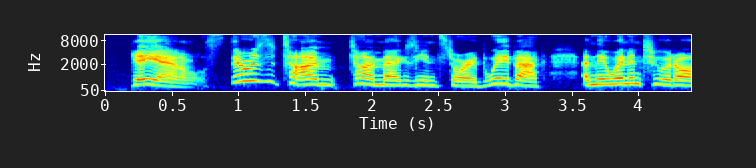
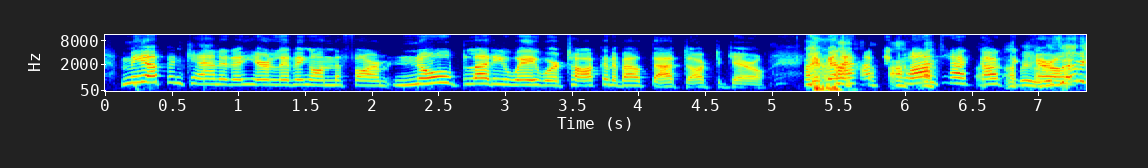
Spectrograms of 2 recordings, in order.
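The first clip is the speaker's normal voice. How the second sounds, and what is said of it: Put-on Canadian accent. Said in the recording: “Was that a Canadian accent? ... Yes, it is.”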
